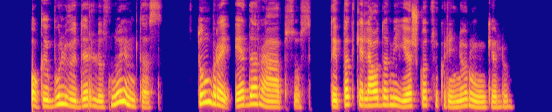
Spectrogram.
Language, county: Lithuanian, Klaipėda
